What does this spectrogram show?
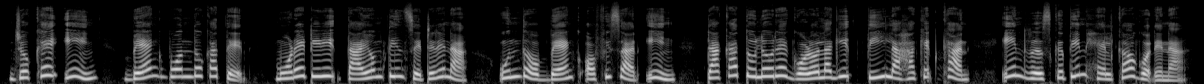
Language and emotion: Santali, happy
